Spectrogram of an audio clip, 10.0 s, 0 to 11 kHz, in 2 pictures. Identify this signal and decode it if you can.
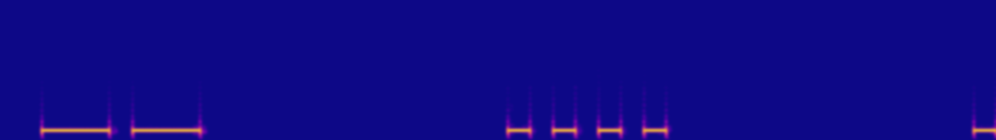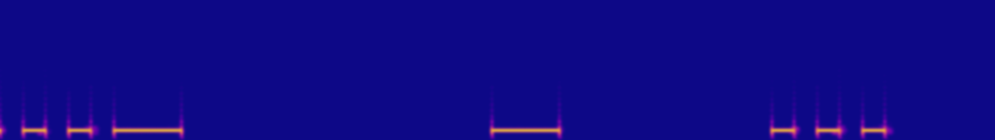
Morse code, heard as a keyed tone, about 10 wpm, spaced as for 5 wpm, 800 Hz. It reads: MHVTS
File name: LEZIONI / 5 LBVC / 5 LBV ws 10wpm 3645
